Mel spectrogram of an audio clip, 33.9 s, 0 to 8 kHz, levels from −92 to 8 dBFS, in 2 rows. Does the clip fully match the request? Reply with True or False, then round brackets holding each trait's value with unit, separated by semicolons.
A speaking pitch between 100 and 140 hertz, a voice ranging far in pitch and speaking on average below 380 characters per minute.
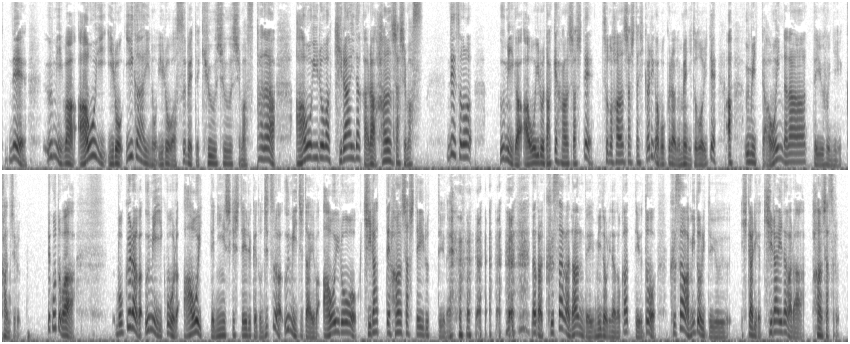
True (135 Hz; 8.4 semitones; 290 characters per minute)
